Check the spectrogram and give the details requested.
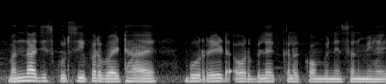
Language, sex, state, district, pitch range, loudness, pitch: Hindi, male, Uttar Pradesh, Lalitpur, 130-145 Hz, -17 LUFS, 140 Hz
